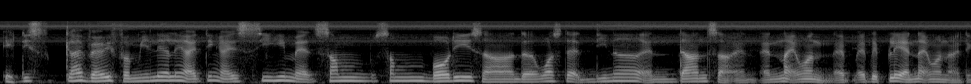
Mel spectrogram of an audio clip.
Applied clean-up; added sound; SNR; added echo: none; Insect; 12 dB; none.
